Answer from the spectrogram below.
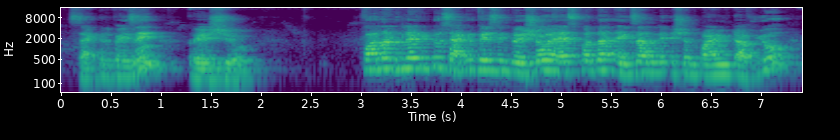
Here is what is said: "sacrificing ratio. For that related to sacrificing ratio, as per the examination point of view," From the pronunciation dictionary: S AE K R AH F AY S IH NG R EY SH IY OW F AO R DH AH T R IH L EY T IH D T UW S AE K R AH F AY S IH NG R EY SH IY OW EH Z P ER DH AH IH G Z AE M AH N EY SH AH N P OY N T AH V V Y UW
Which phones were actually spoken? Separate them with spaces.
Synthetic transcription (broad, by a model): S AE K R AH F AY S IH NG R EY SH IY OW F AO R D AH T R IH L EY T IH D T UW S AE K R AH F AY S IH NG R EY SH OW EH Z F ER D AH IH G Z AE M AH N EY SH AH N P OY N T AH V Y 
